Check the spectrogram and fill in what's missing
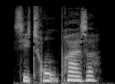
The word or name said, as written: citronpresser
